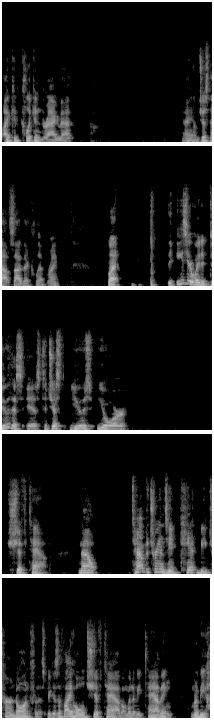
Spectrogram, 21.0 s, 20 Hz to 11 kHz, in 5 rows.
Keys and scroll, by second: 6.4 KP_Multiply, 6.7 KP_3, 6.8 KP_1, 7.0 Return.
